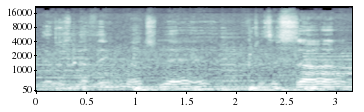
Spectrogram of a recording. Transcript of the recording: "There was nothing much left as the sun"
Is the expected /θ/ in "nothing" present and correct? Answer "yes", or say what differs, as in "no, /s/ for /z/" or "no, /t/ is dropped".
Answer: yes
